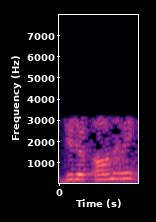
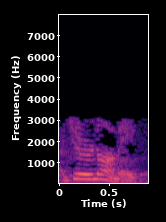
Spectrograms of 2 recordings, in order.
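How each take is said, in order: First: "Deuteronomy" as doo-ter-ON-omy; first pronunciation. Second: "Deuteronomy" as doo-ter-NOMMY; alternative pronunciation. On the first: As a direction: stress the ON in "Deuteronomy", unstressed ending. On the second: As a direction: squeeze "Deuteronomy" to end in NOM-ee. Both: Shown as a demonstration. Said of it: "How do you pronounce it here".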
